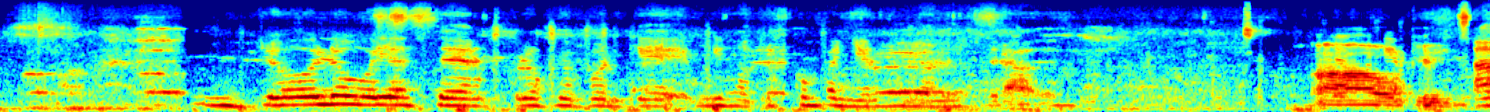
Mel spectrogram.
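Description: A young person speaks over an online call.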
